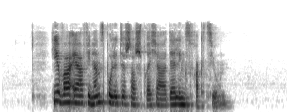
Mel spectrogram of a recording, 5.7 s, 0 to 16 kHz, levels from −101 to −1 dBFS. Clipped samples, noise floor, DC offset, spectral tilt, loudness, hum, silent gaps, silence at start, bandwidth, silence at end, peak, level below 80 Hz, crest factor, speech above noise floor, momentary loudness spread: under 0.1%; -84 dBFS; under 0.1%; -5.5 dB/octave; -17 LUFS; none; none; 1.05 s; 8.2 kHz; 1.25 s; -2 dBFS; -62 dBFS; 18 dB; 67 dB; 16 LU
